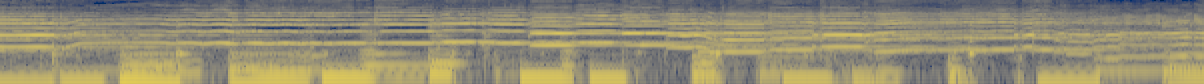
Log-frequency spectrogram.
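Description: Electric violin playing a smooth, sustained melody with pitch slides, over a backing track with a rhythmic bass line.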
